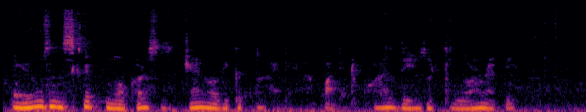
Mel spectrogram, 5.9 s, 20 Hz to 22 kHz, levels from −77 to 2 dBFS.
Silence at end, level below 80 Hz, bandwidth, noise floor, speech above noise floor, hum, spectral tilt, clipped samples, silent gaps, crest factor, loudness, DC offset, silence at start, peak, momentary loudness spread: 0.05 s; -46 dBFS; 16.5 kHz; -50 dBFS; 21 dB; none; -6.5 dB/octave; under 0.1%; none; 14 dB; -30 LUFS; under 0.1%; 0.05 s; -16 dBFS; 20 LU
